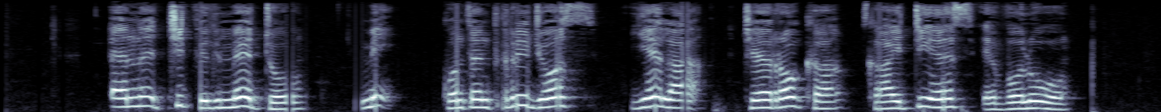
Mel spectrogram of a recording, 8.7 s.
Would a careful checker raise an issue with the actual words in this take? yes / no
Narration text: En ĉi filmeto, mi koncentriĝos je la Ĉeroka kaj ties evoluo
no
